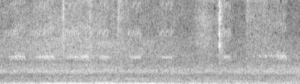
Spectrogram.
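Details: Grass insects in the city give thin, high chirps, short pulses repeated steadily several times a second, over a heavy low hum of traffic; mosquito-fogging motorbikes and other vehicles also pass.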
